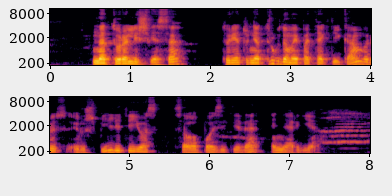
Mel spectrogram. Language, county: Lithuanian, Vilnius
